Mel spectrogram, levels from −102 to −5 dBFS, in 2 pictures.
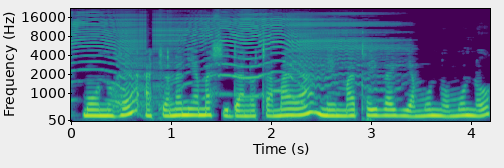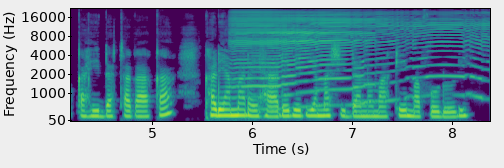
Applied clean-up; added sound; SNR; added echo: classical method Wiener filter.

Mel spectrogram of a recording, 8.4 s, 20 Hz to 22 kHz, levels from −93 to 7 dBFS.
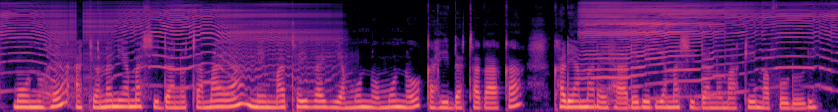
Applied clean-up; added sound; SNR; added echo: none; Squeak; 13 dB; none.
